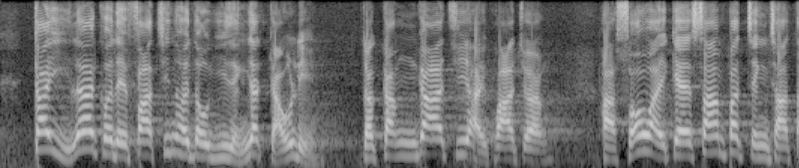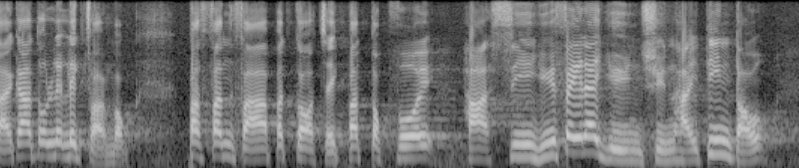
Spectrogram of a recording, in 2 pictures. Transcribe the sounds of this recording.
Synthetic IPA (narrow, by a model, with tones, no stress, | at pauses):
kɐ˧jjiː˨˩lɛː˥kʰɵ˨˧ɥt̪e˨jfaː˧t̚t͡si˨˥nhɵ˨˧t̪o˧wjiː˨lɪ˨˩ŋjɐ˥t̚kɐ̰˨˥wlḭː˨˩n | t͡sɐ˨wkɐ˧ŋkaː˥t͡siː˥hɐ˨jkʷʰaː˥t͡ʃœː˥ŋ | haː˨˩sɔː˨˥wɐ˨jkɛː˧saː˥mpɐ˥t̚t͡sɪ˧ŋt͡sʰaː˧k̚t̪aː˨˩jkaː˥t̪o˥wlɪ˥k̚lɪ˥k̚t͡ʃɔ̰ː˨˩ŋmʊ̰˨k̚ | pɐ˥t̚fɐ˥nfaː˧pɐ˥t̚kɔː˧k̚t͡sɪ˨k̚pɐ˥t̚t̪ʊ˨k̚fuː˧jhaː˨siː˨jyː˨˧fe˥jlɛː˥jyː˨˩nt͡ʃʰyː˨˩nɦɐ˨jt̪iː˥nt̪o˨˥w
